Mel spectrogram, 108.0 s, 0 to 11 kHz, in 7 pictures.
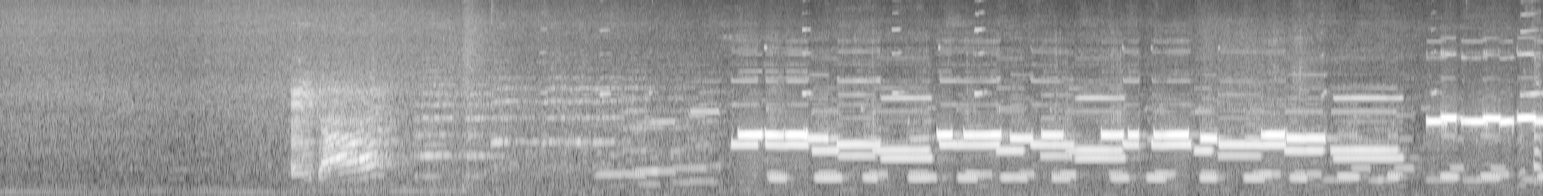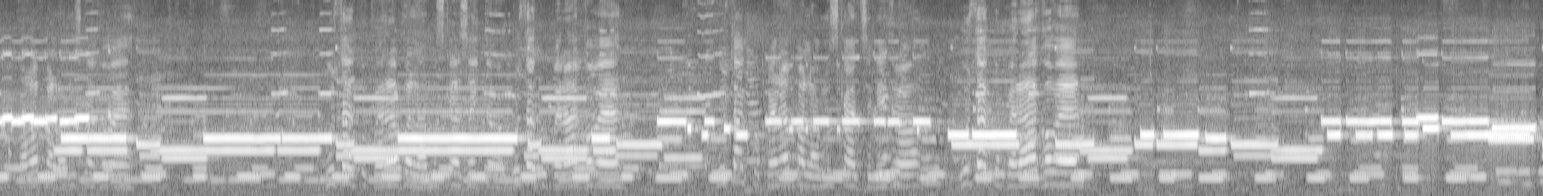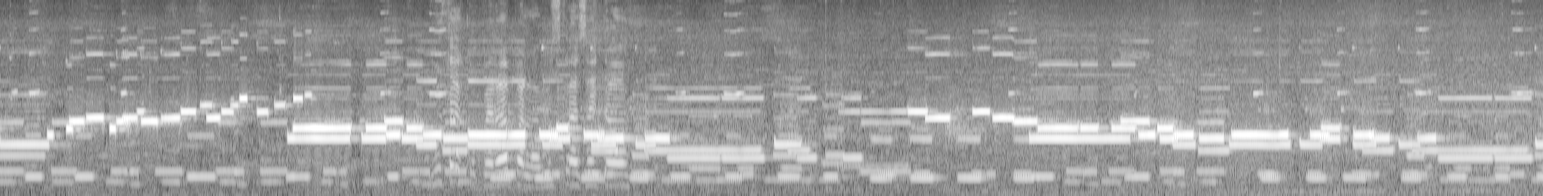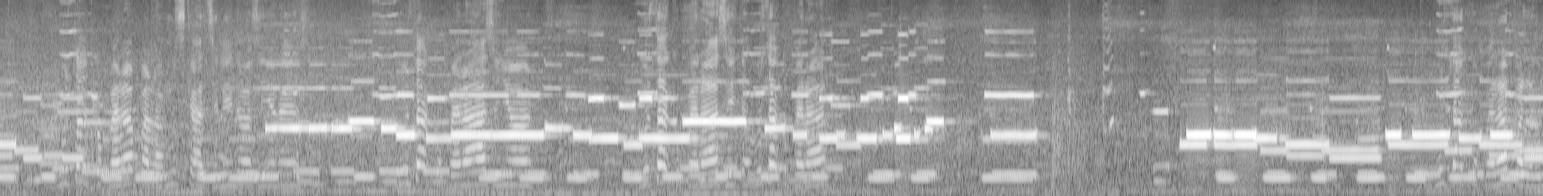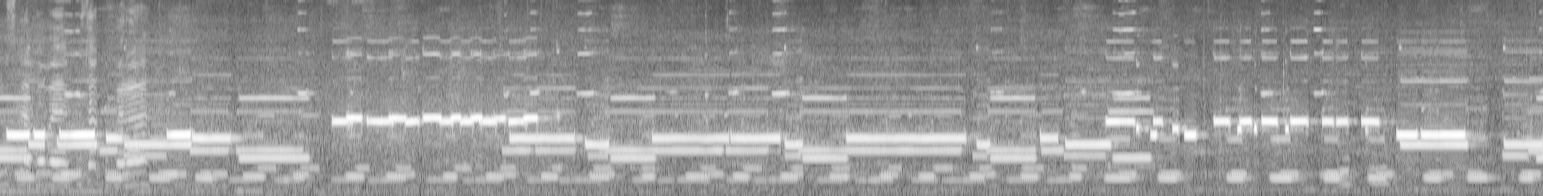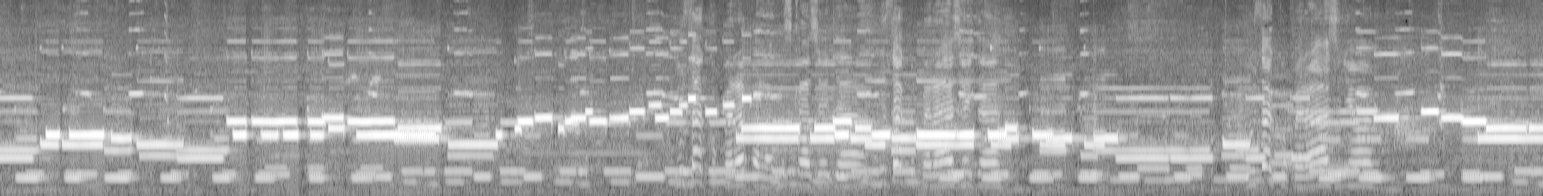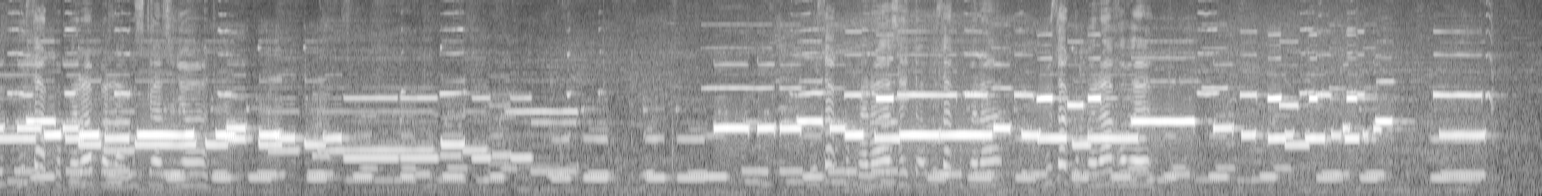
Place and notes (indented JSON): {
  "title": "de Mayo, Centro histórico de Puebla, Puebla, Pue., Mexique - Puebla - Orgue de Barbarie",
  "date": "2019-09-20 11:30:00",
  "description": "Puebla (Mexique)\nLe joueur d'orgue de Barbarie",
  "latitude": "19.05",
  "longitude": "-98.20",
  "altitude": "2157",
  "timezone": "America/Mexico_City"
}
